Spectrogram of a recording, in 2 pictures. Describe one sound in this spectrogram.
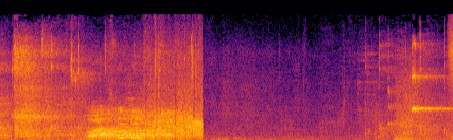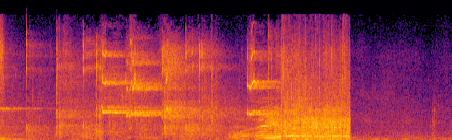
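An audience claps in bursts of applause.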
